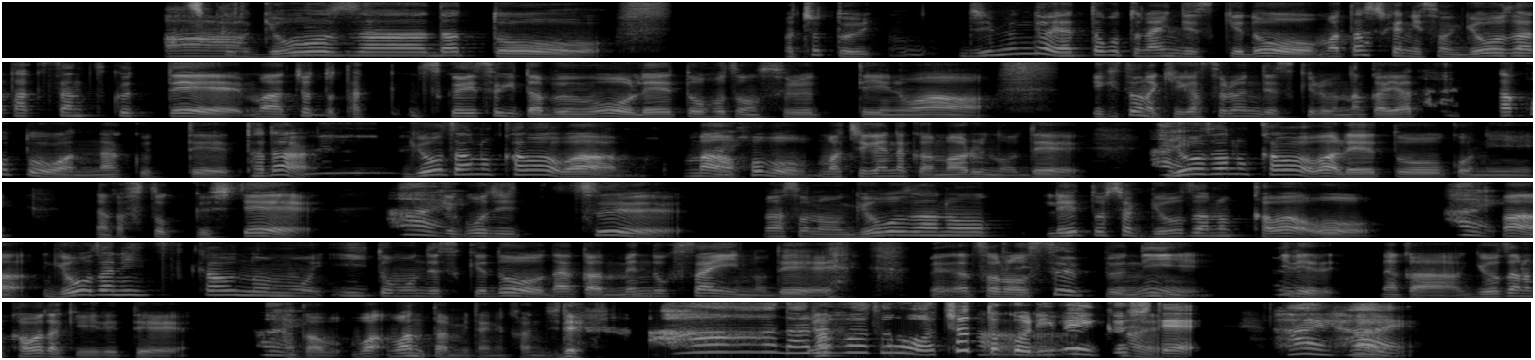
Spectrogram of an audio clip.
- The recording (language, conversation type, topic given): Japanese, podcast, 普段、食事の献立はどのように決めていますか？
- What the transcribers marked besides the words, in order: other background noise; other noise; tapping; chuckle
